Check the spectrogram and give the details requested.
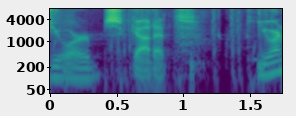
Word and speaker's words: JORBS: Pronounce JORBS as yorbs.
